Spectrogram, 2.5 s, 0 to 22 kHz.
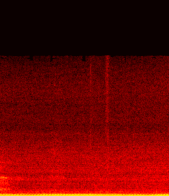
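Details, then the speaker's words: Rebuilt A20NFT engine, under 59,000 km, started with no check engine light: smooth, steady idle with an even beat, no knocking, misfire or smoke; the charcoal canister solenoid tick is normal. "It's fine, it's not smoking, it doesn't make any weird sound or something or whatever."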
